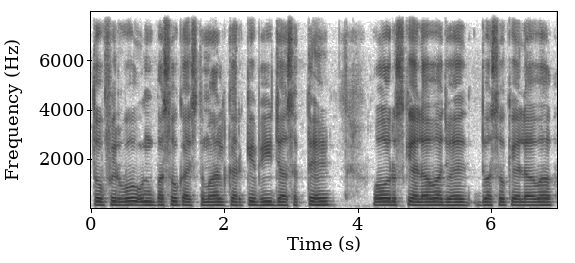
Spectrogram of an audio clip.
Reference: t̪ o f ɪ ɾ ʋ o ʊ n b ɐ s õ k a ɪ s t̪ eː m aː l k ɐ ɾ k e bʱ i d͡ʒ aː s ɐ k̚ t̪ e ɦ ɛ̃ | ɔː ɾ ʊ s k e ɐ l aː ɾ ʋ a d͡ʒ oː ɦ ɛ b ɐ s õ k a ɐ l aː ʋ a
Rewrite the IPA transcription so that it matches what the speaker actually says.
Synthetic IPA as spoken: t̪ o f ɪ ɾ ʋ o ʊ n b ɐ s õ k a ɪ s t̪ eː m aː l k ɐ ɾ k e bʱ i d͡ʒ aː s ɐ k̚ t̪ e ɦ ɛ̃ | ɔː ɾ ʊ s k e ɐ l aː ʋ a d͡ʒ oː ɦ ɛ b ɐ s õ k e ɐ l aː ʋ a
